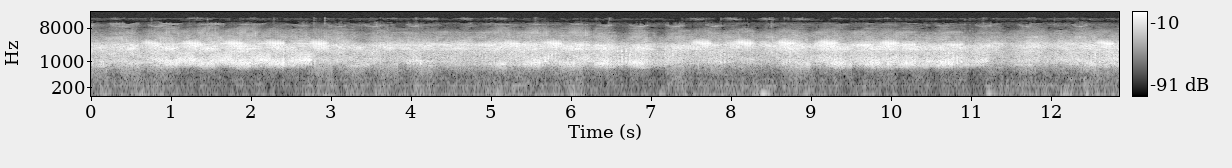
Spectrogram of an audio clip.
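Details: Frog chorus from lotus rice paddies along a country road in Echizen, Fukui, Japan, 12 June 2021; Japanese tree frogs, pond frogs, wrinkled frogs, Schlegel's and forest green tree frogs. Dense overlapping croaks and trills pulse about twice a second, unbroken.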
